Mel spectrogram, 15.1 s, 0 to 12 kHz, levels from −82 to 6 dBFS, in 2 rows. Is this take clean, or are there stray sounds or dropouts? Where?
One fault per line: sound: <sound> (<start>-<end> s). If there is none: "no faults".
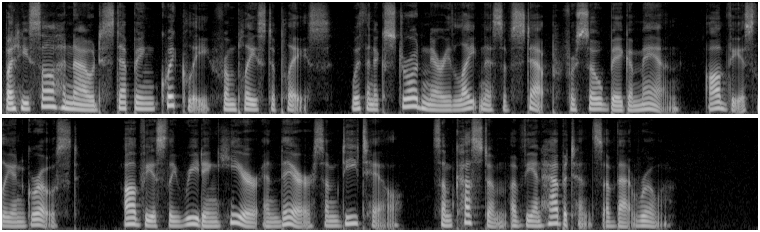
no faults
